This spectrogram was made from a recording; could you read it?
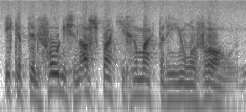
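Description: A male radio play actor playing a nervous, earnest bachelor, speaking in a halting but insistent way. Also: mid-range voice, animated, darkish tone, breathy edge, rough recording. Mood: nervous, confessional. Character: nervous, hurried bachelor friend, guilt-ridden and earnest. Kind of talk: naturalistic Dutch radio drama acting.

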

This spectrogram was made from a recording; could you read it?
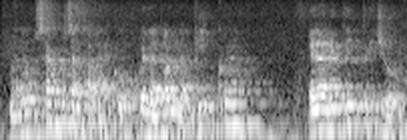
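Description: A man telling a story theatrically, emphatic and full of pauses. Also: on the high side, lively intonation, slight background noise. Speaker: stage actor and storyteller. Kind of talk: theatrical storytelling to piano accompaniment. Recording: echoey hall, distant mic. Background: piano music.

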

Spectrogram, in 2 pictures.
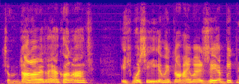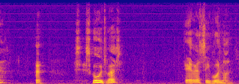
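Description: A man playing a timid, blustering office clerk in a 1950s German radio drama, stammering and agitated, with a gravelly, husky voice. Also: high voice, sing-song, normal speed, pauses often, bright, forceful tone, exaggerated voice. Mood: blustering, defiant. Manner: agitated, stammering, swinging between bluster and cowering. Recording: 1950s radio play from cassette.

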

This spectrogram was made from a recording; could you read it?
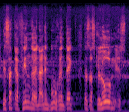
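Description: Man as a fast, eager, anxious fighter. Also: on the high side, lightly acted. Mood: urgent. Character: eager, anxious male fighter explaining and urging. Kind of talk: German radio drama acting. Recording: noisy battle ambience behind.

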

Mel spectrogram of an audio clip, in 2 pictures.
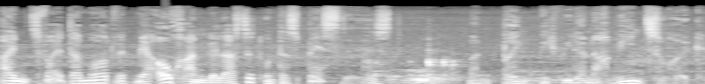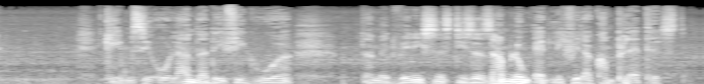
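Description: An actor playing a weary, sardonic chief police inspector in a crime radio play. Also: male voice, sits low, expressive, normal speed, background noise. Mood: resigned. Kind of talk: German radio drama acting. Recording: music behind the voice.

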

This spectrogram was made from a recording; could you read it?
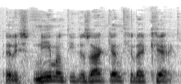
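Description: An affable Flemish police colonel. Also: male voice, a little high, expressive, normal speed. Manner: affable, laughing, conspiratorial. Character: genial senior police colonel, confiding. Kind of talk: radio drama acting.

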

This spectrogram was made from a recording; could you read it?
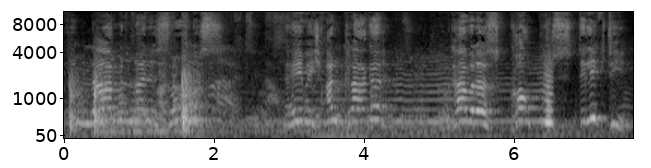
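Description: An actor playing an outraged, pompous town official in a radio drama, shrill, indignant and given to cursing. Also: male voice, fairly even intonation, slow pace, echoey room, loud music behind the voice. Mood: solemn indignation. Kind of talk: German radio drama acting.

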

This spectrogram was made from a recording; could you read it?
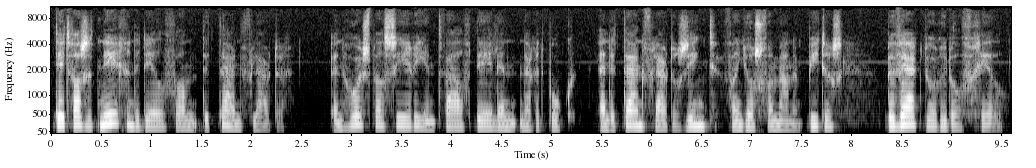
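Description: A woman's voice: fairly low pitch, normal speed, mellow, breathy edge, dry recording. A woman announcer reading scripted credits for a radio drama series.

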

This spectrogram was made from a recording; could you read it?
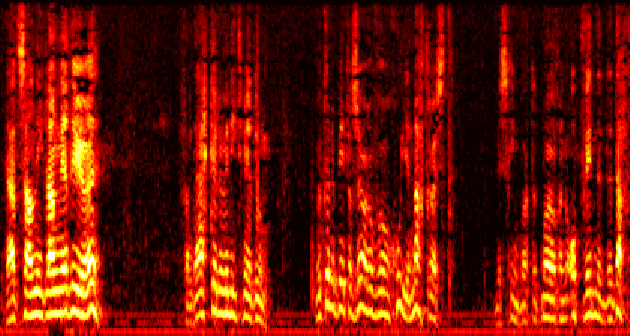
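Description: Very husky, earnest professor. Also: male voice, a little high, animated. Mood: assured. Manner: measured, formal wording. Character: earnest male professor, confident, absorbed scientist. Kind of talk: radio drama acting.

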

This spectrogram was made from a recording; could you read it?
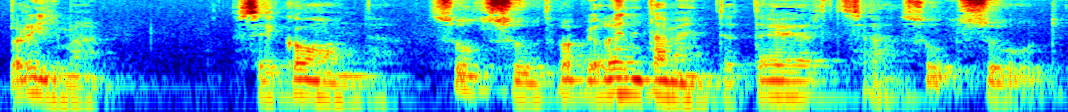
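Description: An actor playing a man who tells his own night-driving story in a halting, repetitive, colloquial radio monologue. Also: fairly low pitch, gravelly, mellow. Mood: brooding, hushed. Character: agitated male night driver telling his own story. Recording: roomy, echoing sound.

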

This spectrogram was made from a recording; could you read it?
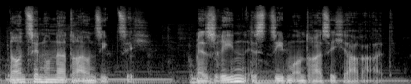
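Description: A man's voice: deep voice, normal speed. A man narrating a radio drama from a script in a factual, announcing, documentary style. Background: guitar music.

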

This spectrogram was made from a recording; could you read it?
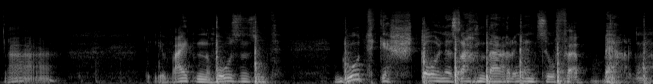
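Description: An actor playing a paranoid, irascible old miser in a German radio comedy, raspy, blustering and suspicious, often muttering to himself. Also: male voice, mid-range voice, takes it slowly, very noisy. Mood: suspicious, threatening. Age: older. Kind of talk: German stage-comedy radio play acting.

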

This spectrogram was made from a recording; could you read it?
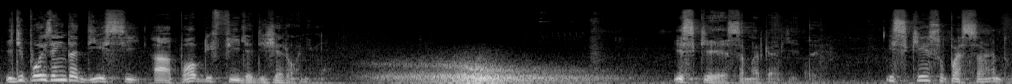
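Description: An actor playing a kindly religious brother and spiritual mentor in a radio drama, husky, fatherly and earnest. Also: mid-range voice, wildly swooping pitch, noisy background, exaggerated voice. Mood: fatherly, consoling. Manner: fatherly, measured, earnest, declamatory.

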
